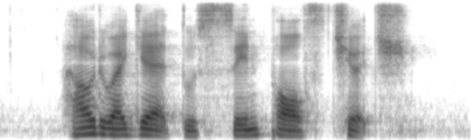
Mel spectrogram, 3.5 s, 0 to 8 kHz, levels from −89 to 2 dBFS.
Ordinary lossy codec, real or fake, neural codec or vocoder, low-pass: none; fake; codec, 16 kHz, 4.8 kbps, FACodec; 7.2 kHz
